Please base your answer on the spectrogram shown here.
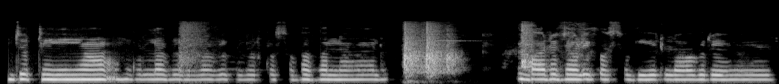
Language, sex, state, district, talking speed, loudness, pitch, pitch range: Rajasthani, female, Rajasthan, Nagaur, 125 wpm, -16 LUFS, 225 Hz, 220-230 Hz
